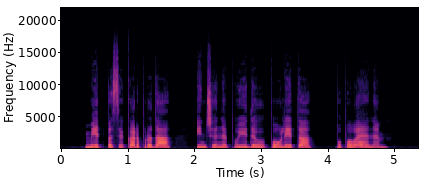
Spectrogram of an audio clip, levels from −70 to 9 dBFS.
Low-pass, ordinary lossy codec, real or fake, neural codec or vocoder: 19.8 kHz; none; fake; autoencoder, 48 kHz, 32 numbers a frame, DAC-VAE, trained on Japanese speech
